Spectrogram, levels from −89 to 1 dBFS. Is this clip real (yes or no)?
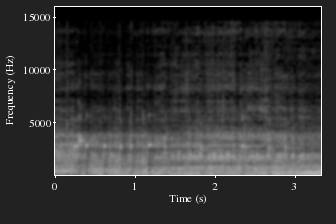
yes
